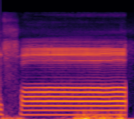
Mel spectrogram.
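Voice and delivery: فا with a long level vowel; drawn-out letter. Shown as a demonstration. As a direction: hold the vowel of فا steadily. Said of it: "کھینچ کے پڑھیں گے".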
